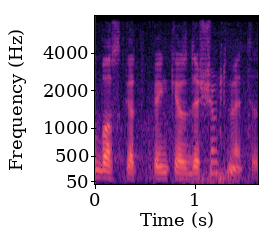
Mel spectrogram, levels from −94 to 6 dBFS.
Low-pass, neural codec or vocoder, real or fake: 7.2 kHz; none; real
